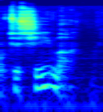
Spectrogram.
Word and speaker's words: Tsushima: Oh, Tsushima. That's it. Yeah, I think that's what it is. I think that's how you say it, yeah.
